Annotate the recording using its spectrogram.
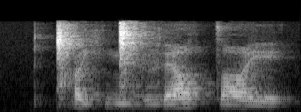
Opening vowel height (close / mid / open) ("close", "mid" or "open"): open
